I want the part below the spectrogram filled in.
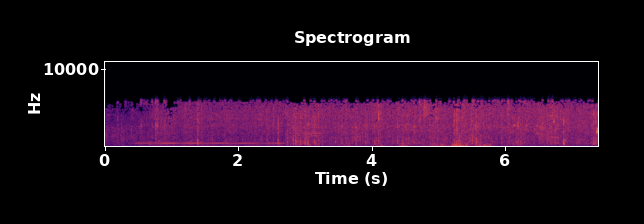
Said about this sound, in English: it's just started raining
